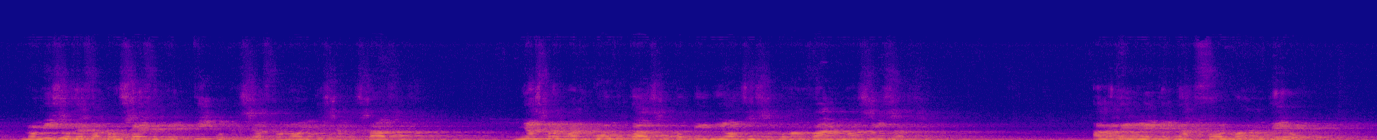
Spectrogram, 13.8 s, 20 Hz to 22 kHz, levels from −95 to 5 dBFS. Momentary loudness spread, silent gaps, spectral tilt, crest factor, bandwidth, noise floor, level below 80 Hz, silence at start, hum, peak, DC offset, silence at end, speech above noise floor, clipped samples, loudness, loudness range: 17 LU; none; -8 dB/octave; 18 dB; 9.2 kHz; -53 dBFS; -52 dBFS; 0 s; none; -14 dBFS; under 0.1%; 0 s; 22 dB; under 0.1%; -32 LUFS; 6 LU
